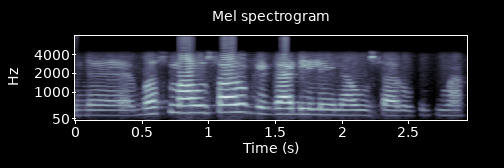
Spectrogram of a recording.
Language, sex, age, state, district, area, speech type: Gujarati, female, 45-60, Gujarat, Junagadh, rural, conversation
